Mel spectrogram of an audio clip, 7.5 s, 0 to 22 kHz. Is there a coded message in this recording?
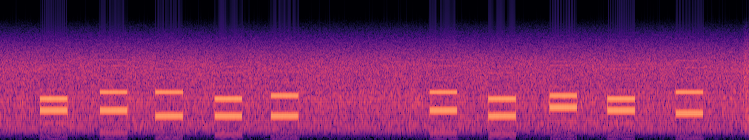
Yes: DTMF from 0.4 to 7.0 s, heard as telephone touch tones, dialled by hand, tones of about 280 ms, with radio hiss and a squelch burst at the end. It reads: 79312 91076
